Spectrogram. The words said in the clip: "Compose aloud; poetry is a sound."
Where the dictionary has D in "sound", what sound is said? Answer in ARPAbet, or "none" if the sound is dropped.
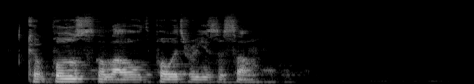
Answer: none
